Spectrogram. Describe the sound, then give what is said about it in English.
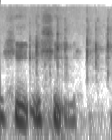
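A short burst of typing on a computer keyboard: a quick, uneven run of crisp key clicks lasting about a second. “Oh, he's typing.”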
